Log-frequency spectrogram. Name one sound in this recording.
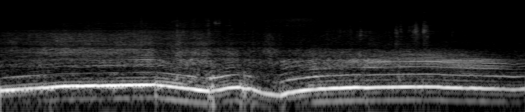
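Gravel sprays and crackles under a rally car's tyres.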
